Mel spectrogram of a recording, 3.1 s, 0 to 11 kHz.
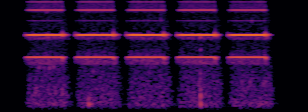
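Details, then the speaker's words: Manta SPK15GO Bluetooth speaker mainboard, multimeter probing capacitor pads in continuity mode: five even high beeps, about two a second, then silence; intermittent continuity, owner suspects a capacitor charging and discharging, possibly damaged, not yet desoldered. "słyszycie to jest dziwne zachowanie podejrzewam taka ten kondensator się ładował i rozładowywał może on jest uszkodzony nie wiem do końca bo go jeszcze nie wylosowałem"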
